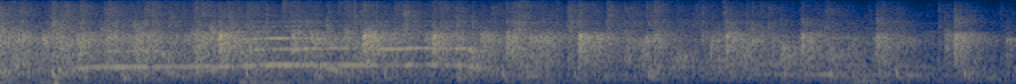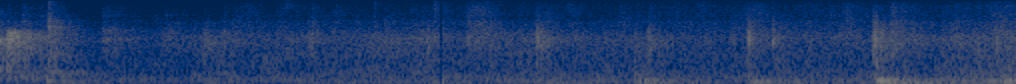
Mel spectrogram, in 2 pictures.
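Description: An audience applauds as the next poetry reader is introduced, with a dense burst of clapping and some whooping for about five seconds, then it thins to a few scattered claps that trail off.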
